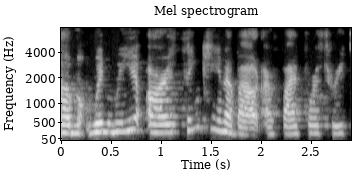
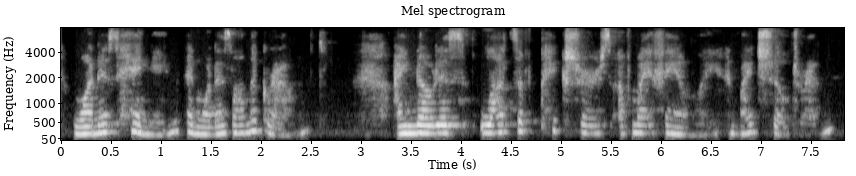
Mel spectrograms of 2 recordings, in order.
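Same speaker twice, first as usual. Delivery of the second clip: calm grounding exercise. Acted. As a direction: gently guide them through noticing.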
